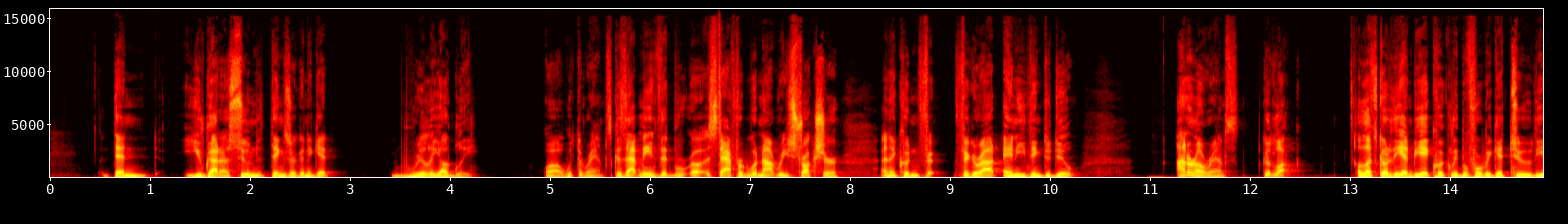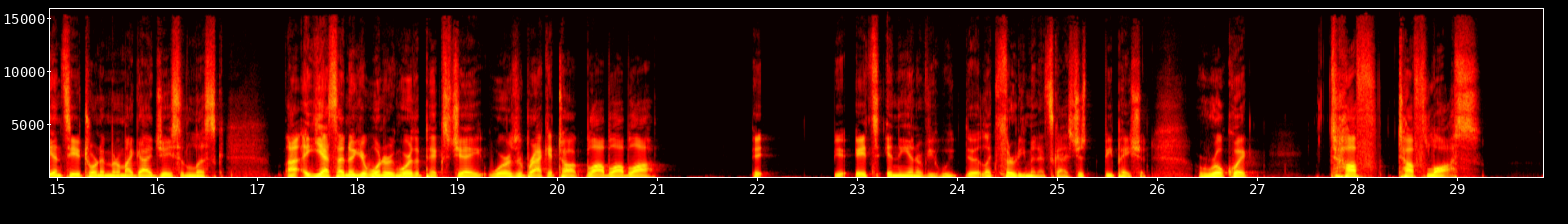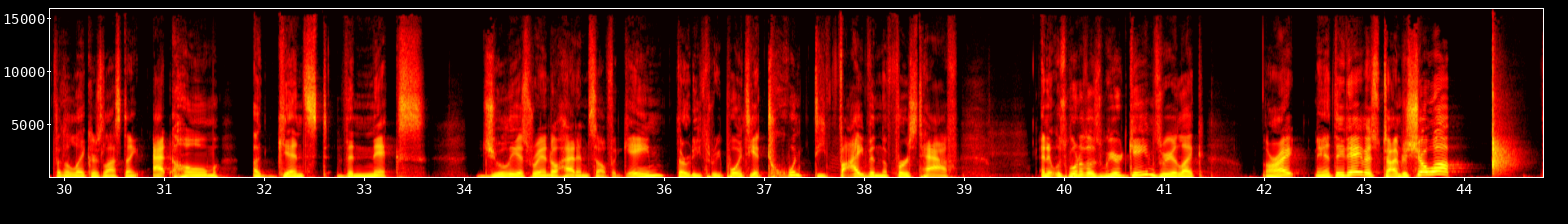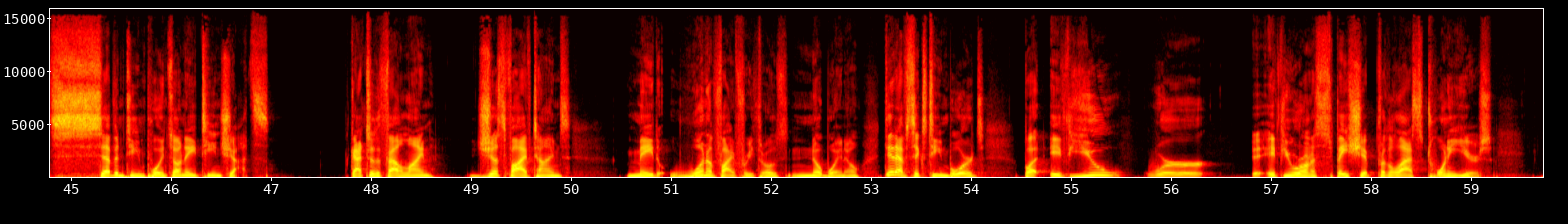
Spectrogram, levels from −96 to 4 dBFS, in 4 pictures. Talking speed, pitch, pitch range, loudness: 180 wpm, 135 Hz, 110-165 Hz, -24 LUFS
